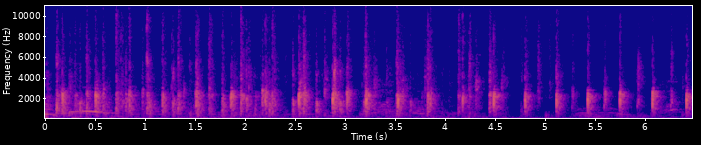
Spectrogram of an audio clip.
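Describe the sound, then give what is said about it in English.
Audience clapping for the next performer at an evening open-mic show, settling into a steady rhythmic beat of crisp claps repeated many times at an even tempo, fairly faint. “I think it's time to give some thunderous applause to our next performer”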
